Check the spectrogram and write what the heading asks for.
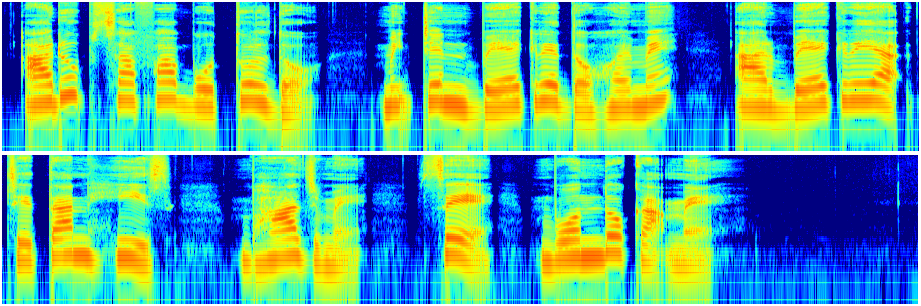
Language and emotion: Santali, neutral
